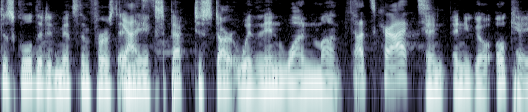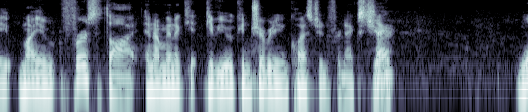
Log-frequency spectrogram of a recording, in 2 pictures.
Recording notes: LIVE from InsightsEDU 2024. Recorded LIVE & in person from the InsightsEDU 2024 conference in Phoenix, AZ.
